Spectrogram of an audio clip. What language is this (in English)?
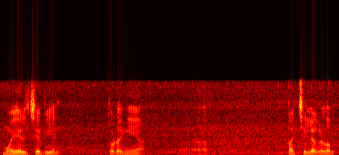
Malayalam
